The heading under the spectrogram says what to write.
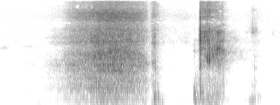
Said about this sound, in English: I had to sneeze. I have an allergic reaction right now.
